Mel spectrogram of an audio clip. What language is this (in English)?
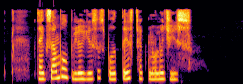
English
